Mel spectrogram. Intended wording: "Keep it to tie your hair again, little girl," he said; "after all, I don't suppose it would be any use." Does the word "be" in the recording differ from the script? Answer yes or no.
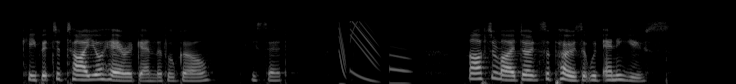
yes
